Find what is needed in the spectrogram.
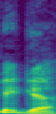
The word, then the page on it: pega: pego; provencal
